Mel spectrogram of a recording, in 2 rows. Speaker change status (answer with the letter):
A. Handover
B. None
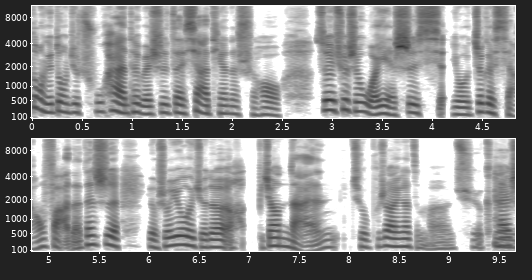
A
